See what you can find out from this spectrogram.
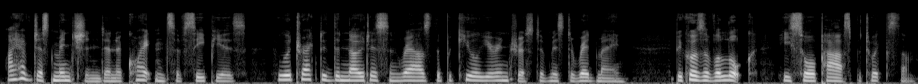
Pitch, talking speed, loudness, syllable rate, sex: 175 Hz, 190 wpm, -19 LUFS, 5.9 syllables/s, female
